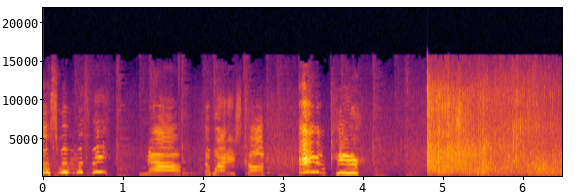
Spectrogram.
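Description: Background music with a high bending melody over a bass line. About five seconds in, it gives way abruptly to the steady wash of small waves lapping onto a pebbly beach.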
